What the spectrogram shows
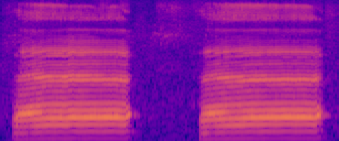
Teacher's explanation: زبان کا کنارہ اور زبان کی نوک اور اوپر والے دانتوں کے کنارے کے ساتھ آپ کی زبان ٹچ ہوگی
